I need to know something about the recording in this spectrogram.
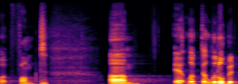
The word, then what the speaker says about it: fmt: the you know go from dinner us to format the code and there's some semicolons in there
